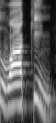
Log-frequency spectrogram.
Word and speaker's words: walking: देखिए यहाँ पे WALKING, इसको पढ़ेंगे मेरे दोस्त वॉकिंग। क्या पढ़ेंगे? वॉकिंग। वॉकिंग नहीं पढ़ेंगे, यहाँ पे L साइलेंट रहेगा, इसको हम लोग वॉकिंग पढ़ेंगे।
